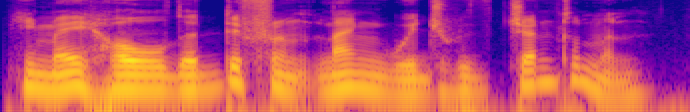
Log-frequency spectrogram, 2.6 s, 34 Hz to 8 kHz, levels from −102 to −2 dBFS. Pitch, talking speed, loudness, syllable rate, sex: 100 Hz, 185 wpm, -19 LUFS, 5.9 syllables/s, male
